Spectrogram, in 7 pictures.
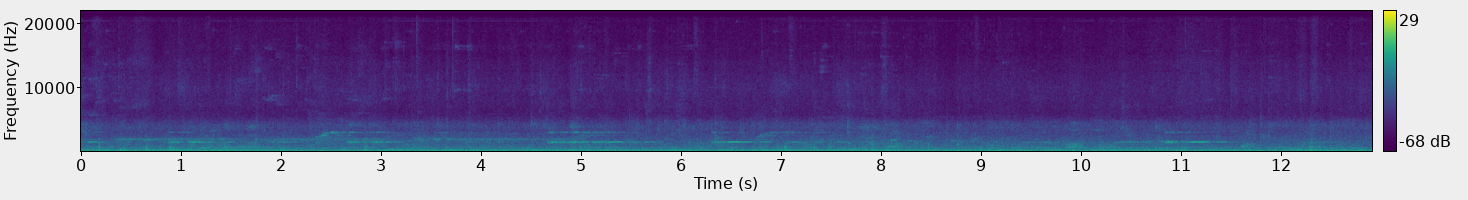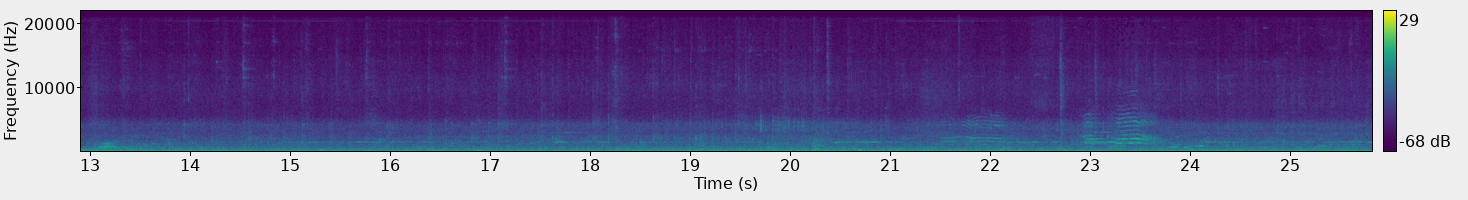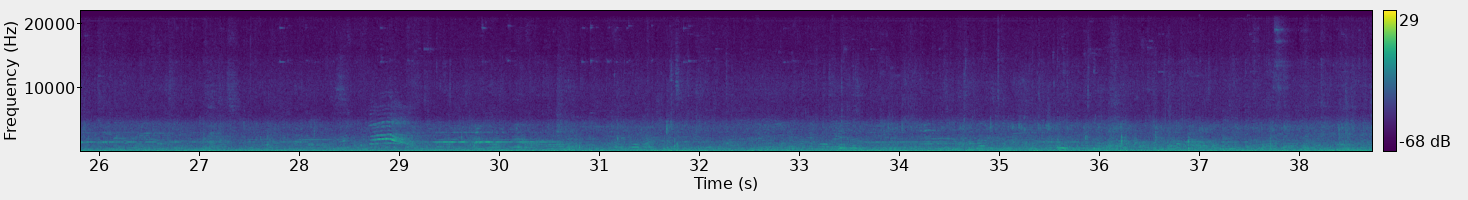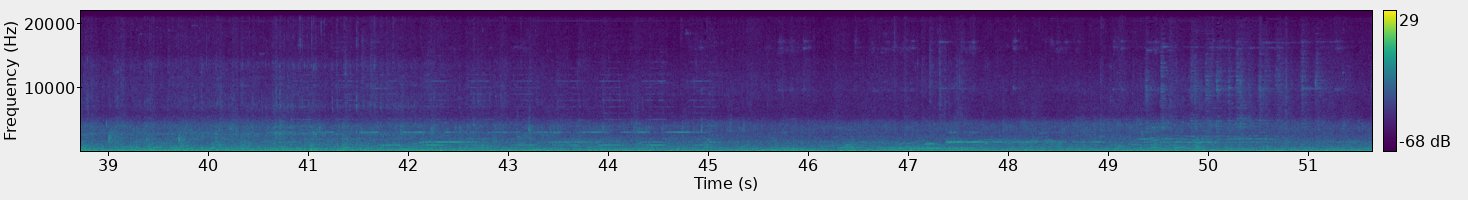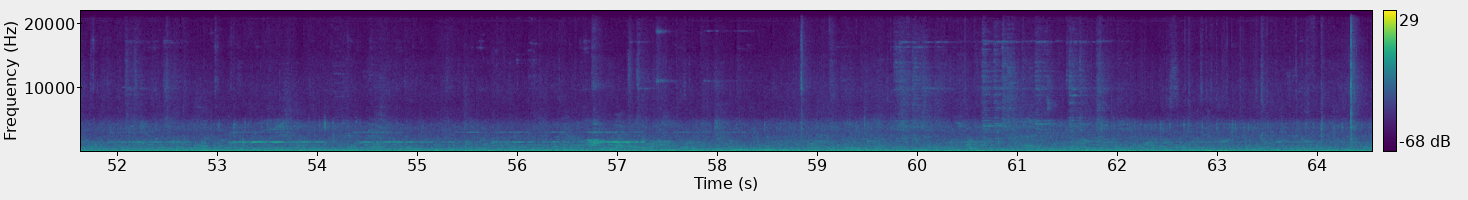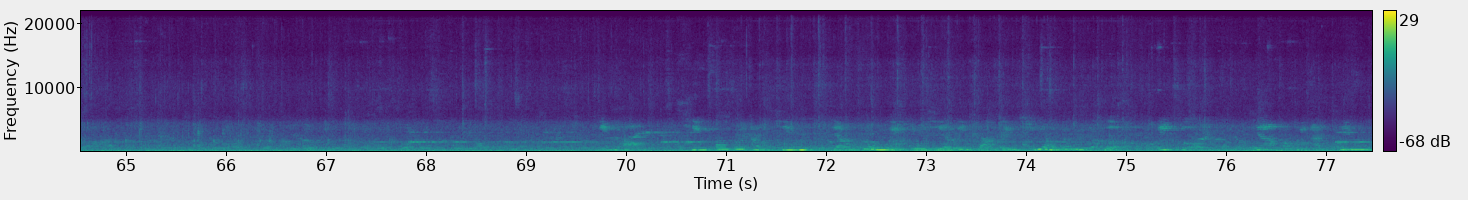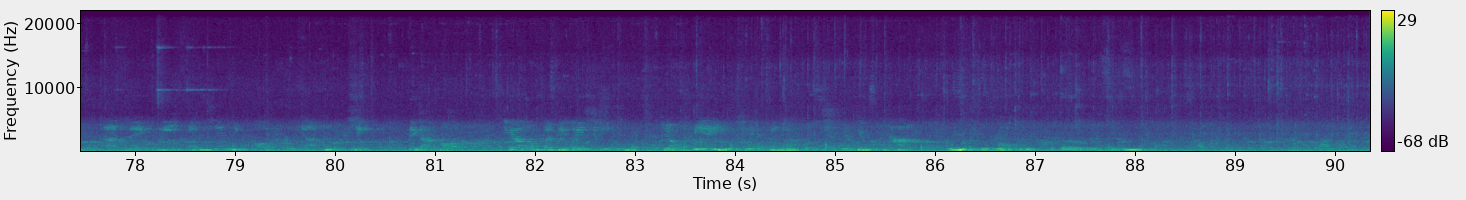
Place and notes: {"title": "Taipei Main Station, Taiwan - In the station lobby", "date": "2015-09-02 15:12:00", "description": "In the station lobby\nBinaural recordings, ( Proposal to turn up the volume )", "latitude": "25.05", "longitude": "121.52", "altitude": "12", "timezone": "Asia/Taipei"}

